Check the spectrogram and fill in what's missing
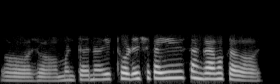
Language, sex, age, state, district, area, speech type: Goan Konkani, female, 30-45, Goa, Canacona, urban, conversation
